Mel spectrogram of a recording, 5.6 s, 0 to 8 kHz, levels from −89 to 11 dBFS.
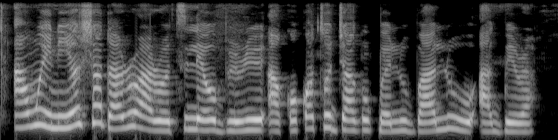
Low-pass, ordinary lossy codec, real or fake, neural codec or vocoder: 7.2 kHz; none; real; none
